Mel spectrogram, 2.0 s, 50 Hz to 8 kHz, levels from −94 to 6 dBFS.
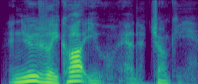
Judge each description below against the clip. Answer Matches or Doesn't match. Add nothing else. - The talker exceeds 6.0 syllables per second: Matches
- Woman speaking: Doesn't match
